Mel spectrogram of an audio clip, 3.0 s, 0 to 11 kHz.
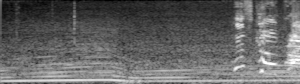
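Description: BMW M3 CS accelerating flat out on a track, a sustained engine drone holding a steady pitch, with a brief dip and shift partway through and excited voices near the end.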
